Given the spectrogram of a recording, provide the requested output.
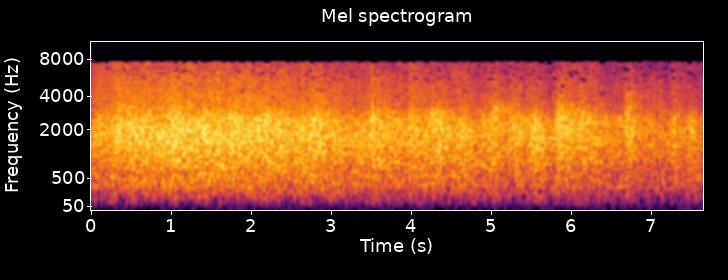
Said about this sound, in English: Now, give the Lord a wonderful clap offering.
